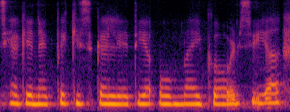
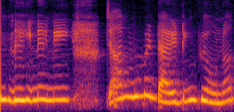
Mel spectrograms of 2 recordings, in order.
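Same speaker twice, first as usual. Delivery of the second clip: flustered denial; 6 semitones higher, 4 dB louder than usual. Acted. Tara hastily covers for dieting.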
